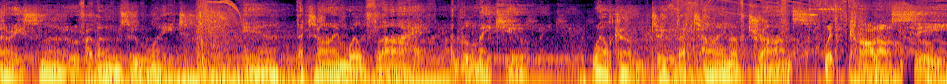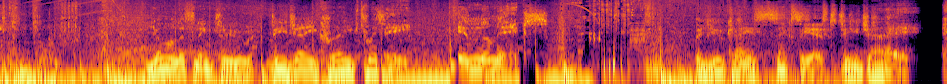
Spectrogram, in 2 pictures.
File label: english british radio imaging; Reino Unido; Voz nativa británica, desde RP hasta Essex; Inglés (Reino Unido)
